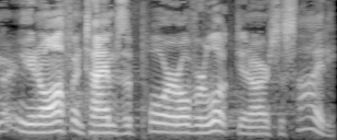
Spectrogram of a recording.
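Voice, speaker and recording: A man with an American accent and ordinary pitch variation, over a quiet background. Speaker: pastor. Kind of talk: sermon.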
